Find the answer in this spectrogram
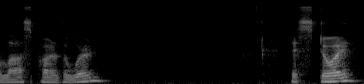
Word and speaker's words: estoy: part of the word estoy which is a word that ends in a y but for this but the stress is on the last part of the word it means at the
